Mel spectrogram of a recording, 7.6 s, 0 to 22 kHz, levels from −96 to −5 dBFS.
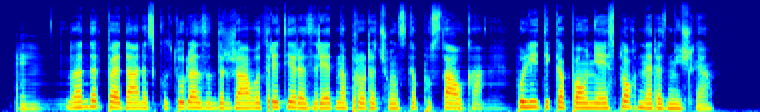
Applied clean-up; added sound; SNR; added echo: neural mask model DeepFilterNet 3.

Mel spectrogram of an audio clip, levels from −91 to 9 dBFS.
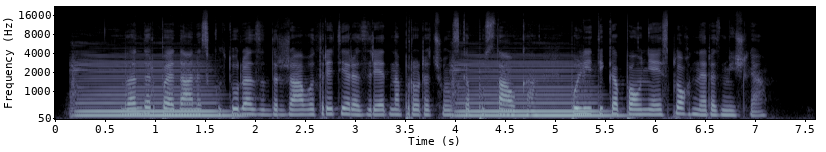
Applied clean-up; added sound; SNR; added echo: none; Bowed string instrument; -1 dB; none.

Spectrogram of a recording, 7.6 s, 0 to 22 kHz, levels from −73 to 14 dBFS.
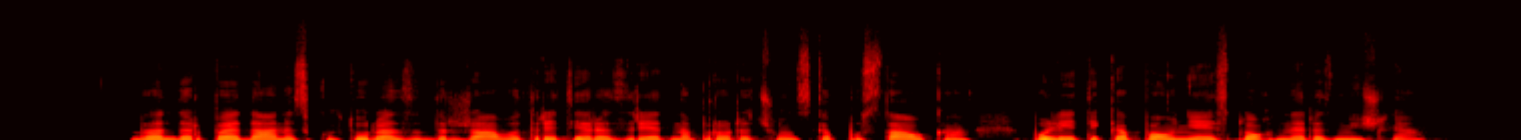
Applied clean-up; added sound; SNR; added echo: neural mask model Resemble Enhance denoiser.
